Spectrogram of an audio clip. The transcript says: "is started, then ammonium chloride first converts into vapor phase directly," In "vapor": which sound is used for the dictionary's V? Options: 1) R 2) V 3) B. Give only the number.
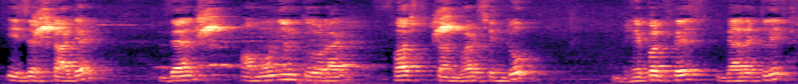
3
